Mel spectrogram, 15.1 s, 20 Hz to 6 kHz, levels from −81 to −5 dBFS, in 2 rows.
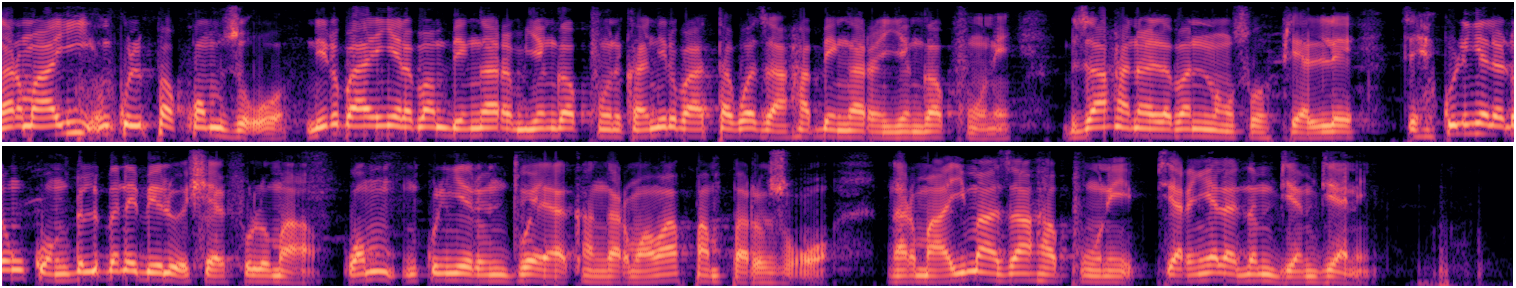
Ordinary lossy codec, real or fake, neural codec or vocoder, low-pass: Opus, 64 kbps; real; none; 5.4 kHz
